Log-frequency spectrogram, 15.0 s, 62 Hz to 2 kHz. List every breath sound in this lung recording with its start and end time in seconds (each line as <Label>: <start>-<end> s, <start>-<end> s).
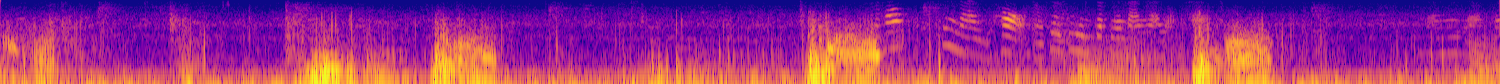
Inhalation: 2.82-4.22 s, 8.08-8.87 s, 11.95-12.84 s
Exhalation: 4.25-5.11 s, 10.65-11.86 s
Wheeze: 8.08-8.87 s, 11.95-12.84 s
Crackles: 2.82-4.22 s, 4.25-5.11 s, 10.65-11.86 s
